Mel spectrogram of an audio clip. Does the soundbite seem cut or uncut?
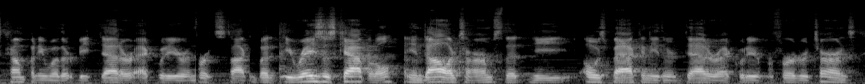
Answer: cut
